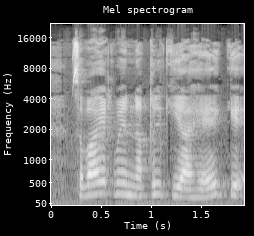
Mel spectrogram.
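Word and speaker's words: الصواعق: اور ابن حجر نے سوائق کی ہجے ہے صاد واو الف عین قاف۔ سوائق میں نقل کیا ہے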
